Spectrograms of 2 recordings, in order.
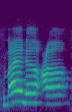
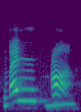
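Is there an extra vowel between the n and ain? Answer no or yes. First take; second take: yes; no. First: An extra vowel is inserted after the n sound. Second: The n closes cleanly with no added vowel after it. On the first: The speaker calls it wrong. "Kalau kita tak bacakan jelas, boleh terjadinya lantunan mana'a" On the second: The speaker calls it right. "Bacakan jelas"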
